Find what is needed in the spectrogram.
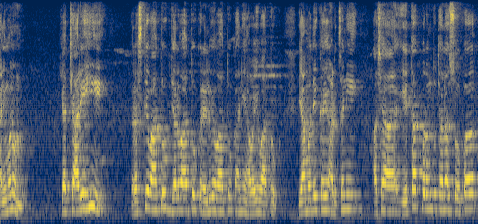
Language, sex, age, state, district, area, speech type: Marathi, male, 60+, Maharashtra, Nanded, urban, spontaneous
